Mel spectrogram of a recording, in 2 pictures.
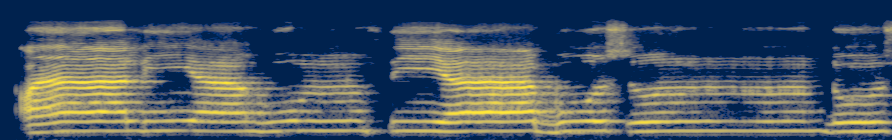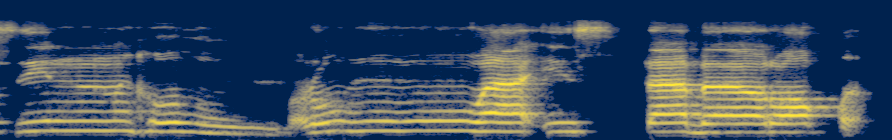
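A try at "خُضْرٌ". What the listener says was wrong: Nah, jangan dipanjangkan hu-nya, jangan hudru, enggak. Hudru, hudru gitu ya. Dari kho dhamah ke sukun dodnya itu langsung hud. Enggak hud. Jangan ngayun di hu-nya. Hud. Nah, seolah seperti kayak terjeda di huruf dodnya.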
